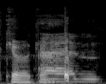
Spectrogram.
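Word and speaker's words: Curaçao: I think it's Curacao.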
